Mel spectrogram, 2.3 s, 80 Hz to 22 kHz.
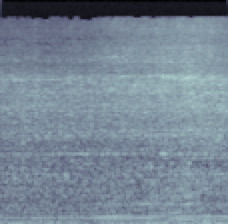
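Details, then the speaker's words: PowerSmart 2500 W generator on a sailboat starting a soft-start air conditioner; steady drone firms slightly as load comes on, surge probably near 20 amps, no stumbling or hunting, normal running under load. "and there's the peak that's the surge I do have um soft starts on these AC's so it will lessen that blow on the start"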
